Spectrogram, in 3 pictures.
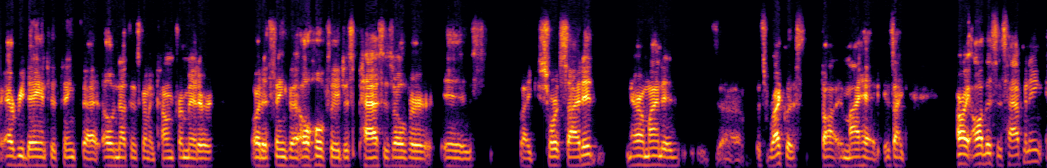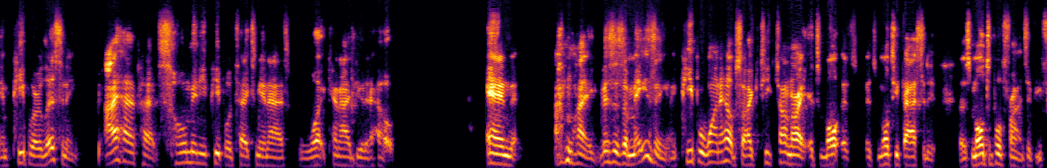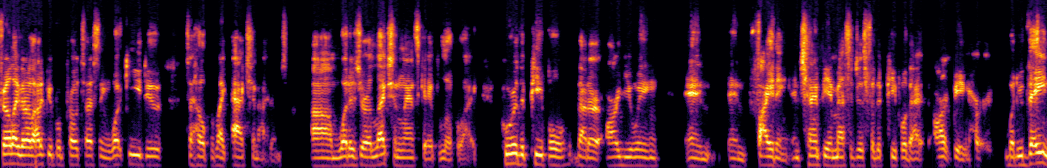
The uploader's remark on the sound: hold a virtual press conference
